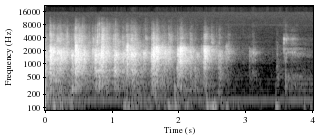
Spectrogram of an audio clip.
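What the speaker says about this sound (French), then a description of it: "on peut l'applaudir aussi" An audience at a talk applauding a speaker, a brisk wash of clapping that fades out over a few seconds, leaving a couple of faint isolated claps.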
